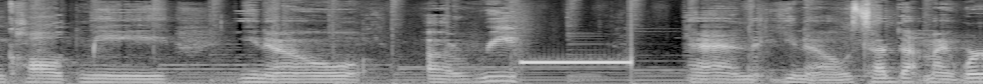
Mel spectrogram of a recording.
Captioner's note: beep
